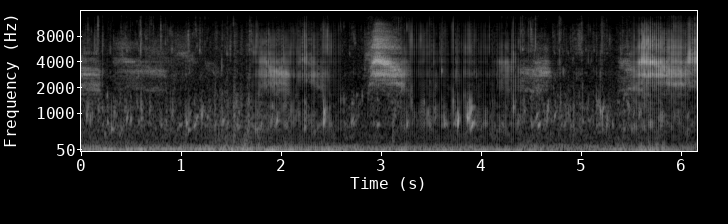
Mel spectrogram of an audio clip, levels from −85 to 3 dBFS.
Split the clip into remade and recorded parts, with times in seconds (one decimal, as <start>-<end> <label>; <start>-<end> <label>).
0.0-1.7 recorded; 1.7-2.6 remade; 2.6-3.2 recorded; 3.2-4.4 remade; 4.4-5.5 recorded; 5.5-6.2 remade

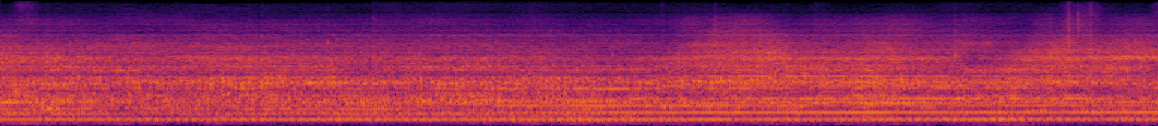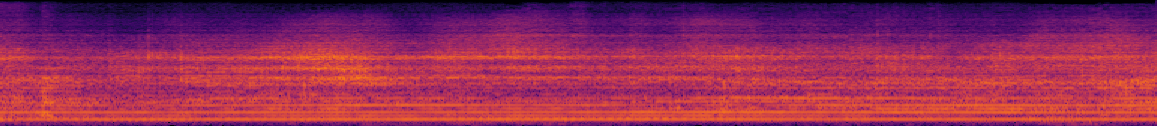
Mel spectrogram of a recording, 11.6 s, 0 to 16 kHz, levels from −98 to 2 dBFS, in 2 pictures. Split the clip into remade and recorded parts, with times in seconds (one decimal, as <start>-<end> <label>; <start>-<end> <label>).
0.0-11.6 remade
